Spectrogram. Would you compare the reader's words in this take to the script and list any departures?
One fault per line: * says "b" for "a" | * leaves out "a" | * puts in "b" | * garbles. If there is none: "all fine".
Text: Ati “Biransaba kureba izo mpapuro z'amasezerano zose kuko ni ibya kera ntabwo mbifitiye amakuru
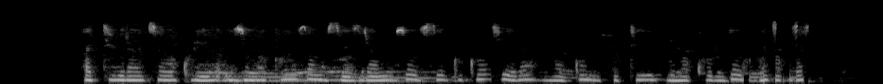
* leaves out "ni ibya"
* garbles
